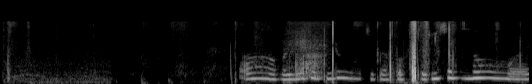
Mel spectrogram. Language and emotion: Russian, positive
